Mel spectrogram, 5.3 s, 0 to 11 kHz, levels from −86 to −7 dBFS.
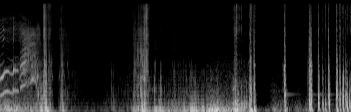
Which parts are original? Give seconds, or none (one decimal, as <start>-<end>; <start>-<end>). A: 0.0-0.4; 3.1-5.3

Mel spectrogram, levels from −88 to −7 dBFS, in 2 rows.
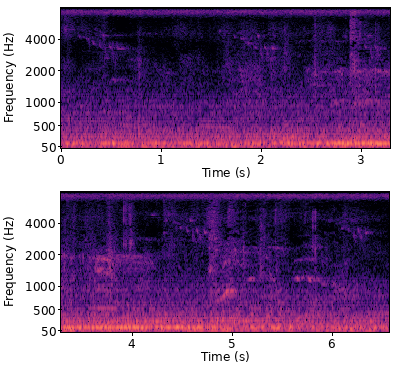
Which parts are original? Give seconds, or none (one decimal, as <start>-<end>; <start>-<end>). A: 0.0-5.0; 6.1-6.6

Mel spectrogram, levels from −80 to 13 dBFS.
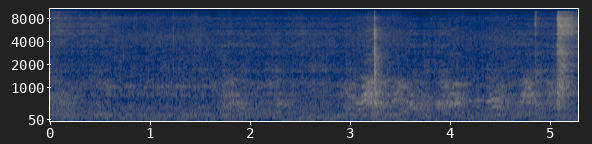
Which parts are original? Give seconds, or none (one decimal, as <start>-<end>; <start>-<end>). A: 0.6-1.6; 3.0-3.6; 4.0-4.6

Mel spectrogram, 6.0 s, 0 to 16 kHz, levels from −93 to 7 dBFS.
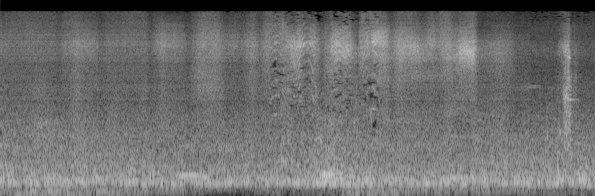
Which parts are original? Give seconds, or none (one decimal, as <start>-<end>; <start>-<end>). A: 2.7-3.8; 5.3-6.0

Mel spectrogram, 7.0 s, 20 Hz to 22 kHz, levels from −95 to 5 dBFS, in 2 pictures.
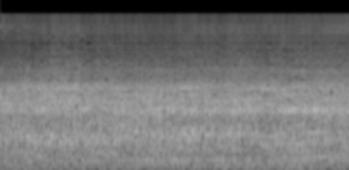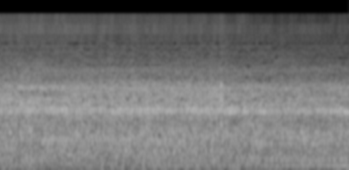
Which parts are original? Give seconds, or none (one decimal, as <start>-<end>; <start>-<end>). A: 0.4-0.9; 4.2-5.8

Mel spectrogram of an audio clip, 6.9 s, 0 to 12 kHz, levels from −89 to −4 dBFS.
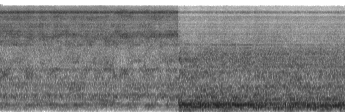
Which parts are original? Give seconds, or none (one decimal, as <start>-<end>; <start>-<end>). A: none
